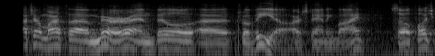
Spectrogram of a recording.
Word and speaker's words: Travilla: Groucho, Martha Mirrer and Bill Travilla are standing by. So, folks, come in, please, and meet Groucho Marx. Welcome to You Bet Your Life. Say the secret word. Martha Mirrer and Bill Travilla, huh?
